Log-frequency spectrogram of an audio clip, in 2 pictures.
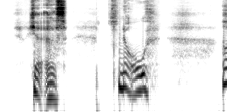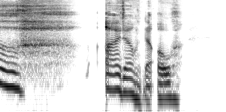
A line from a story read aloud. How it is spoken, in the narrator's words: said Marilla wearily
